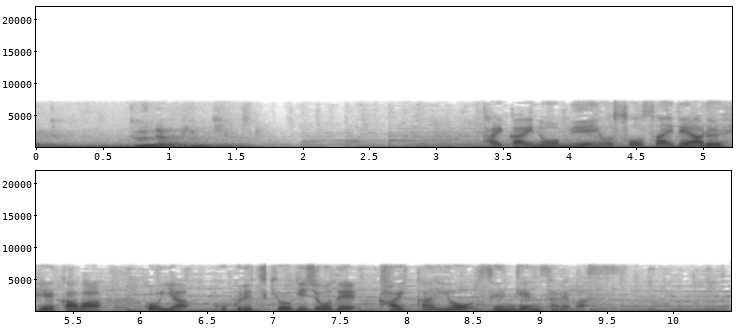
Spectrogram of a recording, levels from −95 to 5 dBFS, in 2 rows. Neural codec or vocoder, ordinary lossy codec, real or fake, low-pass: none; none; real; 7.2 kHz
